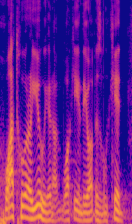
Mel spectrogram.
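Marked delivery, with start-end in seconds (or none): 0.1-0.9 put-on thick, heavy Greek accent. Retelling how a boxing man questioned them in his office, thick Greek accent. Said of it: "he thick Greek accent".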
